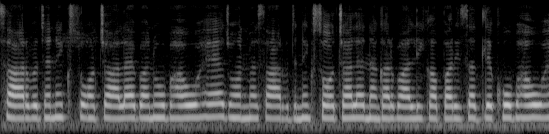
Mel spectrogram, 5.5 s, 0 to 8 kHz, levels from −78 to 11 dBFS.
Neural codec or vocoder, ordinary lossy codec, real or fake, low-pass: vocoder, 44.1 kHz, 128 mel bands every 256 samples, BigVGAN v2; none; fake; 7.2 kHz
